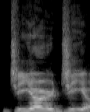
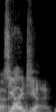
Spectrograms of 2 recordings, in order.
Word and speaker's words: Giogio: So, for part 5, starting on page 71, I stayed faithful to the Italian language and made the main character's name Giojo, That's G-I-O-G-I-O. – Giogio. – Giogio. – Yeah. – That's how you pronounce that.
